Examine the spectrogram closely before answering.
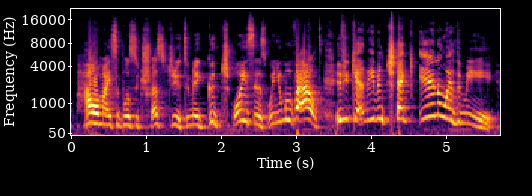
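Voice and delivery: high, loud exasperated scolding; dad yelling at his daughter about trust. Acted. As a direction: scold her, voice rising.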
